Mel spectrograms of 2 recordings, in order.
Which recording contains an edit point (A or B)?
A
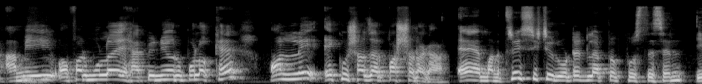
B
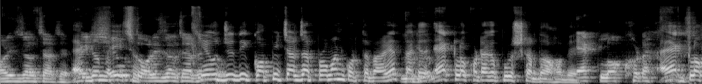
A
